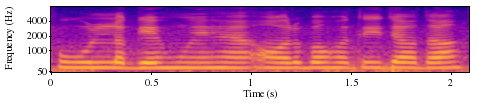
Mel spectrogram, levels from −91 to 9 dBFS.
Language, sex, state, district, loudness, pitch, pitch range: Hindi, female, Punjab, Pathankot, -13 LUFS, 235 Hz, 235-240 Hz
